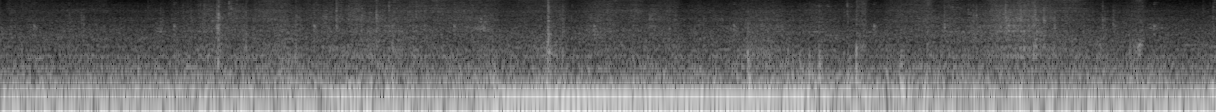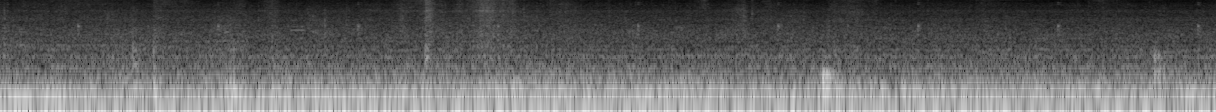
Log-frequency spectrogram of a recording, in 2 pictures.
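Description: Steady low rumble inside a stationary car's cabin, with small rustles and taps from people shifting on the back seat.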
